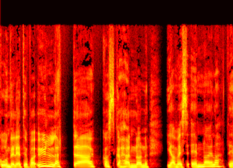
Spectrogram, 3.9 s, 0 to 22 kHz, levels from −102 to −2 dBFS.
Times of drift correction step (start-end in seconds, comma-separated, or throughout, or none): 2.29-3.89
